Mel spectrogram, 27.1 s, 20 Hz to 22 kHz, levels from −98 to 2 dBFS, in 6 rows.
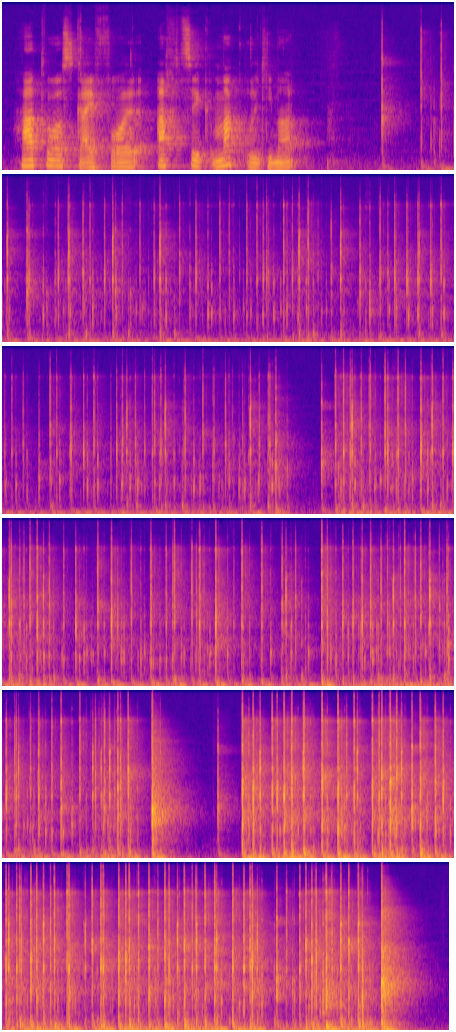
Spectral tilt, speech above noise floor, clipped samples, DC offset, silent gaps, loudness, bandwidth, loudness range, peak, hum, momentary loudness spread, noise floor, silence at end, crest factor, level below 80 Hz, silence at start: -2 dB/octave; 31 dB; under 0.1%; under 0.1%; none; -20 LUFS; over 20 kHz; 16 LU; 0 dBFS; none; 19 LU; -54 dBFS; 0.25 s; 24 dB; -34 dBFS; 0.2 s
